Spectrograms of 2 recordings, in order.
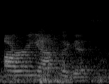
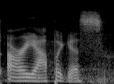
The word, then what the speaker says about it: Areopagus: So what is this Areopagus? How do you say that? – Areopagus. It's pronounced Areopagus. – Good. What she said, that's the right one.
